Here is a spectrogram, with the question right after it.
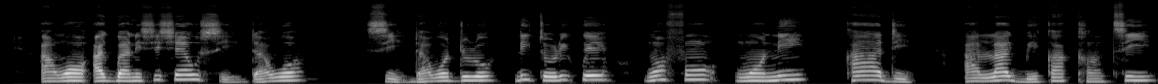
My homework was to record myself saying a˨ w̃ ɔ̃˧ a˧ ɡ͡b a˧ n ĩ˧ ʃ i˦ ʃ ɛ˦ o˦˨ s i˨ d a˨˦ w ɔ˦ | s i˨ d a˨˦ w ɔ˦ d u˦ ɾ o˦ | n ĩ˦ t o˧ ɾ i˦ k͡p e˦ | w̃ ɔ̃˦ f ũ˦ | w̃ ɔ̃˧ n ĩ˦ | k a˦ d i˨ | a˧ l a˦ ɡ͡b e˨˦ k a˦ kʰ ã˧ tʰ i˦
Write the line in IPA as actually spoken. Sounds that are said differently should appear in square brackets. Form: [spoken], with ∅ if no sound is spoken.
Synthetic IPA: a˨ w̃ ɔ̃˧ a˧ ɡ͡b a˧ n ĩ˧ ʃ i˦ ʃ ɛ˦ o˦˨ s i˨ d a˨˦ w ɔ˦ | s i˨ d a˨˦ w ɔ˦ d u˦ ɾ o˦ | n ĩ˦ t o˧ ɾ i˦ k͡p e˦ | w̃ ɔ̃˦ f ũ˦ | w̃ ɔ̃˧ n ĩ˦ | k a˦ d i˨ | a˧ l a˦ ɡ͡b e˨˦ k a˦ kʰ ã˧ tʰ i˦

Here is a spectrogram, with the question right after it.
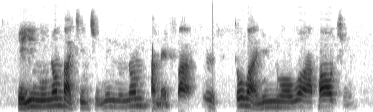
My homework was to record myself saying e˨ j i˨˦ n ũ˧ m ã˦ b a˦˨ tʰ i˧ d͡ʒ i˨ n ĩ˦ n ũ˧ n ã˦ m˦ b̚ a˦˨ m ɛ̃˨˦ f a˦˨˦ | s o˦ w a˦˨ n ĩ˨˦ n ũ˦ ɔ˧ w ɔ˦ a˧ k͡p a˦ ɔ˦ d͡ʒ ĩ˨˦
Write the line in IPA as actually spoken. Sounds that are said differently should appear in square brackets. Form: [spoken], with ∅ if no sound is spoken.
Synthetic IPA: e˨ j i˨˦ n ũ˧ [n] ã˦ b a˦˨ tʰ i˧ d͡ʒ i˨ n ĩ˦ n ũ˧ n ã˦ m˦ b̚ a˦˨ m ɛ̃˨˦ f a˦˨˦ | [t] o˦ w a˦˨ n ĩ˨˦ n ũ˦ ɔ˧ w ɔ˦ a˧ k͡p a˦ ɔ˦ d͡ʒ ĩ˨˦

